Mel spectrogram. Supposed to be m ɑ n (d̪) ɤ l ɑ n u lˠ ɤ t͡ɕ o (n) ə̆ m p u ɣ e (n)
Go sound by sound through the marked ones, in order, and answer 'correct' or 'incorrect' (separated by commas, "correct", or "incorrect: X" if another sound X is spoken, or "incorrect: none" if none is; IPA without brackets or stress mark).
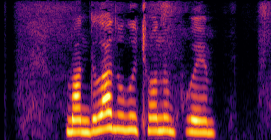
correct, correct, incorrect: m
